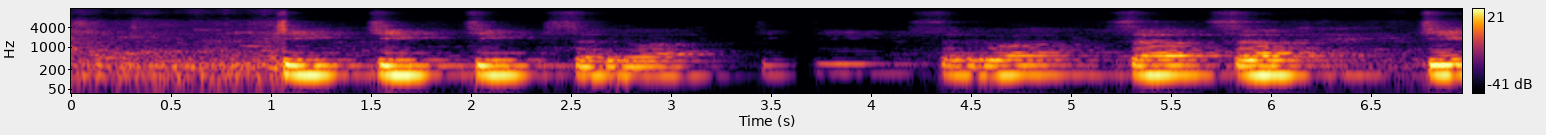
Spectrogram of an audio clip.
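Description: A man speaks loudly through a loudspeaker in slow, drawn-out phrases.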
